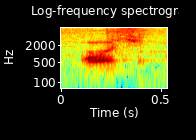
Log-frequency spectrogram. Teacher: they make this sound in the back of their throat, which is like the German ch sound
